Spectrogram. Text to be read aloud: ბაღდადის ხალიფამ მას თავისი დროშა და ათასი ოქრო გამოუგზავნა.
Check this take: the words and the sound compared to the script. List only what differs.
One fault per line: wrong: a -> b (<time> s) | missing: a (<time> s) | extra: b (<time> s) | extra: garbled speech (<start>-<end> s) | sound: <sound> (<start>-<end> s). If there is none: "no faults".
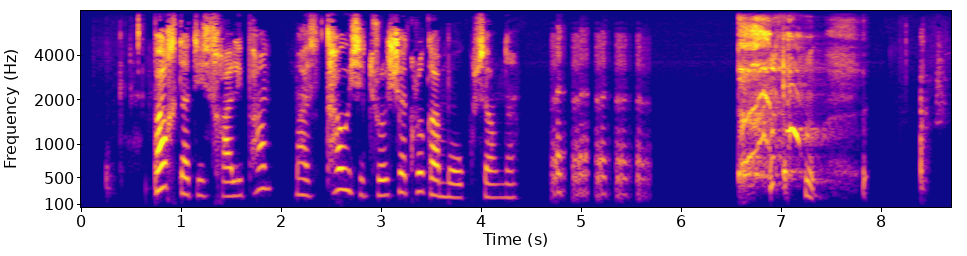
missing: და ათასი (3.3 s)
sound: laugh (4.7-5.7 s)
sound: cough (6.6-7.9 s)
